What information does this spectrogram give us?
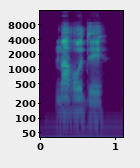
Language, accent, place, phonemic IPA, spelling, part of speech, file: French, France, Lyon, /ma.ʁo.de/, marauder, verb, LL-Q150 (fra)-marauder.wav
- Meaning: 1. to pilfer 2. to prowl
